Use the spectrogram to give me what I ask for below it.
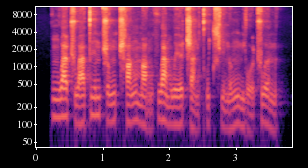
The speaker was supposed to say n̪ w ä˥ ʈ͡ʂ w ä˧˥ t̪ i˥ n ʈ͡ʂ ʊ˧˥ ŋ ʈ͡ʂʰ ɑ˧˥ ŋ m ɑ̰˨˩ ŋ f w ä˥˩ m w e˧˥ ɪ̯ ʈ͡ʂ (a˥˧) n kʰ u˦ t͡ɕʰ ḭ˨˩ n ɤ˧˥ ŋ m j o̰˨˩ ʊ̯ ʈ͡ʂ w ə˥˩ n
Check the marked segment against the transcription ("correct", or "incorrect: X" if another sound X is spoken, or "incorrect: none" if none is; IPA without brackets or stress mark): incorrect: a̰˨˩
